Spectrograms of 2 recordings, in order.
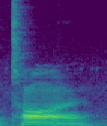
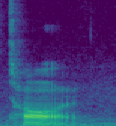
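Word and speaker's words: Thanh: No t no ton. T H A N H is ton in Vietnamese. What's up y'all? You pronounce it ton with an N at the end.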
